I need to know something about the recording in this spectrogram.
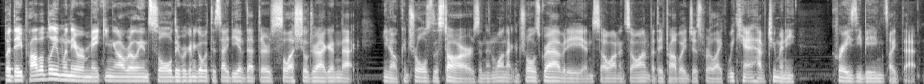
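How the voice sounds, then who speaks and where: A man with a fairly low voice hosts a casual reaction video. He reads passages aloud and comments on them informally, thinking out loud as he goes. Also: level tone, quick pace. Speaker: reaction channel host.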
